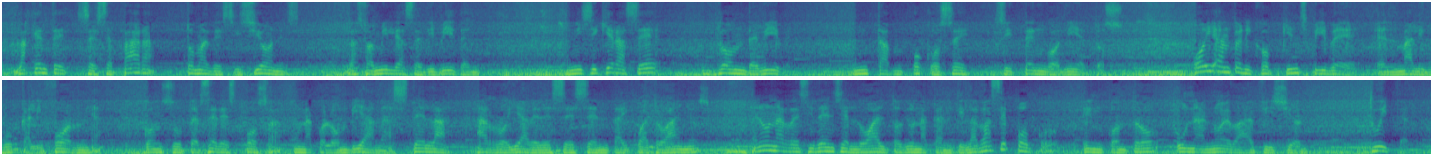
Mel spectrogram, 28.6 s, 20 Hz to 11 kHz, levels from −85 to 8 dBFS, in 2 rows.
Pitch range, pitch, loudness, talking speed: 110-140 Hz, 125 Hz, -18 LUFS, 115 wpm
